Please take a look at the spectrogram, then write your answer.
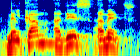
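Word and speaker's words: መልካም አዲስ ዓመት: Melkam Adis Amet.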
